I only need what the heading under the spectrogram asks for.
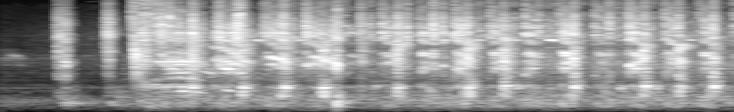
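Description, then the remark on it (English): A couple of short sputters as the engine is cranked with a key, then it catches and settles into a loud, steady, throbbing roar, with no voices. “Here's a key, like with a car. You have to turn this to the right and crank the engine.”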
